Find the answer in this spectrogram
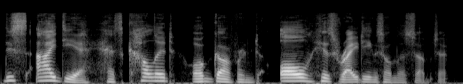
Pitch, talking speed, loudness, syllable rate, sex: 125 Hz, 155 wpm, -18 LUFS, 4.7 syllables/s, male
